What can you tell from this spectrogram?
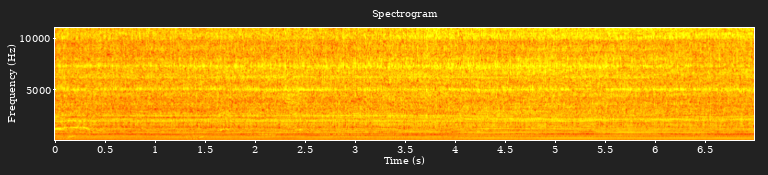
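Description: Floating pontoon water pump running steadily at a constant speed, with the rushing hiss of the strong water jet it drives through a fire hose.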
